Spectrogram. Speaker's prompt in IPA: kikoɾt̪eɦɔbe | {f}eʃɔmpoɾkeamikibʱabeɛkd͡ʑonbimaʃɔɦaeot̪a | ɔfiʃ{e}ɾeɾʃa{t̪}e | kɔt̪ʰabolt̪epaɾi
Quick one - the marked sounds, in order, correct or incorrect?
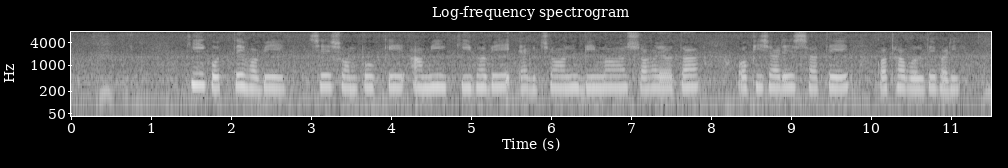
incorrect: ʃ, incorrect: a, incorrect: t̪ʰ

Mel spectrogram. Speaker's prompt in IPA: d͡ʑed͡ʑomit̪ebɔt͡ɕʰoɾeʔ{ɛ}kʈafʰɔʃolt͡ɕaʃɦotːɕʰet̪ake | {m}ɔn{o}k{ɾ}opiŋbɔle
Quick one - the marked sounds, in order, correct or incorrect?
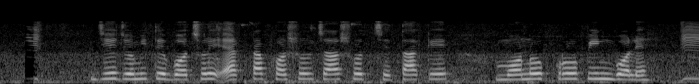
correct, correct, correct, correct

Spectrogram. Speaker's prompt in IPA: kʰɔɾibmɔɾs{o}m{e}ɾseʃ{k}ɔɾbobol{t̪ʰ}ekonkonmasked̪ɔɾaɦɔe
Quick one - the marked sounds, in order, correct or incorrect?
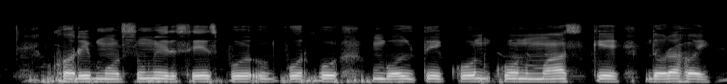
incorrect: u, correct, incorrect: p, incorrect: t̪

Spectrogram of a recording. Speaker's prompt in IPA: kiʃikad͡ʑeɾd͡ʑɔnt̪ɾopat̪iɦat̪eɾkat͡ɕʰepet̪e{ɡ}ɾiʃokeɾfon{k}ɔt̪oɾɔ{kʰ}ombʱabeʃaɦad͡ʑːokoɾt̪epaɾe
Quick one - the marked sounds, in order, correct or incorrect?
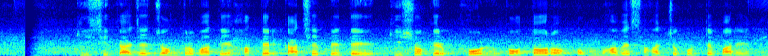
incorrect: k, correct, incorrect: k

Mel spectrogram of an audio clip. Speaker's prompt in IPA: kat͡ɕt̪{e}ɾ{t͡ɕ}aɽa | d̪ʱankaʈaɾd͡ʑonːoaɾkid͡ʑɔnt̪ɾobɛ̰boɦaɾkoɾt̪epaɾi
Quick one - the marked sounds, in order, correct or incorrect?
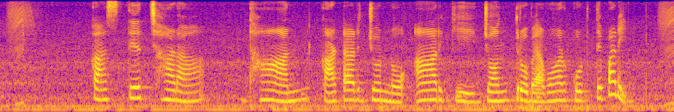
correct, incorrect: t͡ɕʰ

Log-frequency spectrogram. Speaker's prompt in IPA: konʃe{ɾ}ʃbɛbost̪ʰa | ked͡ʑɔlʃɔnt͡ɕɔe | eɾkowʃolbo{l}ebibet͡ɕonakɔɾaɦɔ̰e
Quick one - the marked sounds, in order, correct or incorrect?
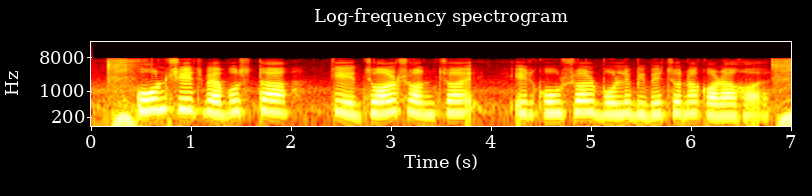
incorrect: none, correct

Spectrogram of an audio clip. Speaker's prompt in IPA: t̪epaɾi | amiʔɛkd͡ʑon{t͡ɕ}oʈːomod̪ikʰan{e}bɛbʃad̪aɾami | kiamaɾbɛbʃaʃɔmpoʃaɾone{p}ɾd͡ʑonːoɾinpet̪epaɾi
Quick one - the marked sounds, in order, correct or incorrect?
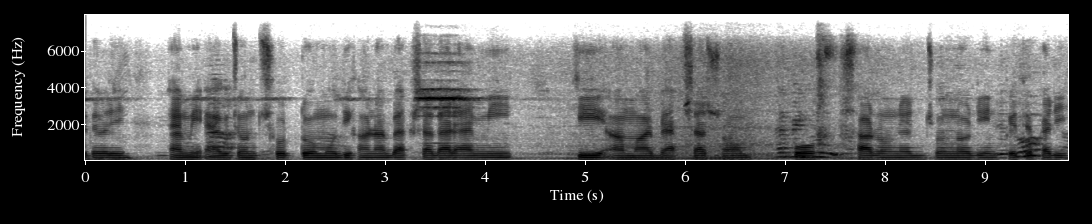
incorrect: t͡ɕʰ, incorrect: a, incorrect: none

